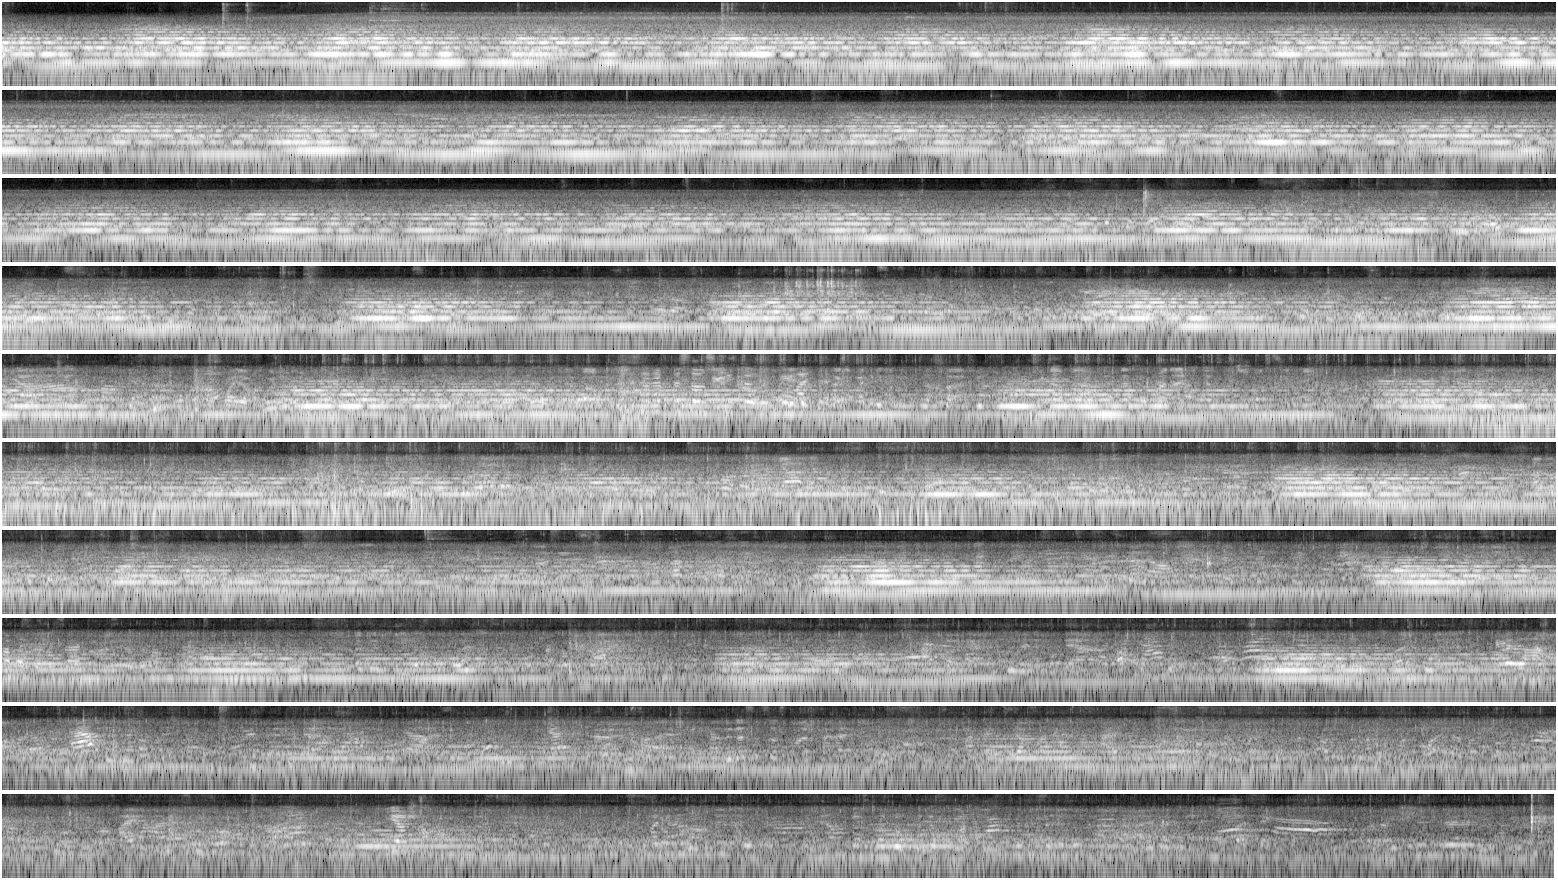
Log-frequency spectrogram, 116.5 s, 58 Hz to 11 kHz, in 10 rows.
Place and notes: {"title": "Hühnermarkt, Frankfurt am Main, Deutschland - 14th of August 2018 Teil 5", "date": "2018-08-14 18:20:00", "description": "Fifth and last part of the recording on the 14th of August 2018 in the new 'old town' that is supposed to be opened in late September. Already a lot of guides are leading through this new area, explaining buildings and constructions. The bells of the catholic church are calling for the evening mass. The fountain of the Hühnermarkt is audible. Several voices from visitors. Some motifs are repeated: the little chapel, that is already mentioned in the first part, the character of the 'old town', the barber shop is again audible....", "latitude": "50.11", "longitude": "8.68", "altitude": "100", "timezone": "GMT+1"}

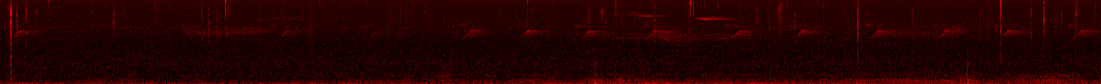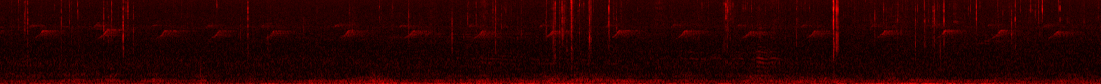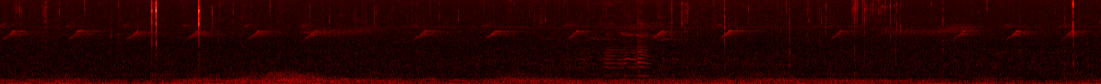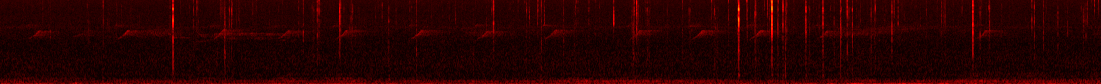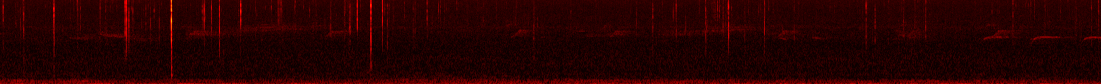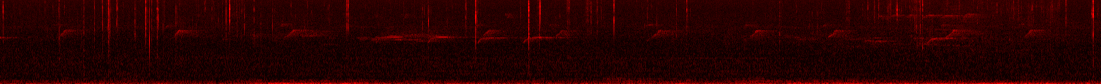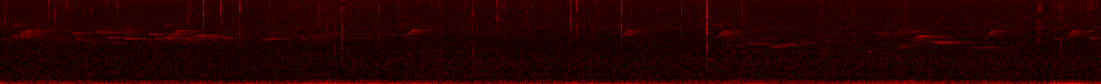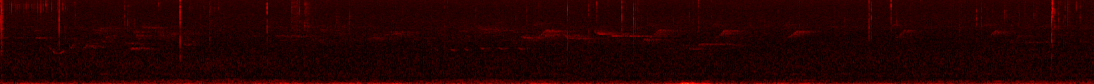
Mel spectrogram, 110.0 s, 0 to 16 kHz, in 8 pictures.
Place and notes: {"title": "Piramida, Maribor - a long black snail, drooling his lonely way", "date": "2013-06-06 19:11:00", "description": "through dry leaves of the forest ...", "latitude": "46.58", "longitude": "15.65", "altitude": "359", "timezone": "Europe/Ljubljana"}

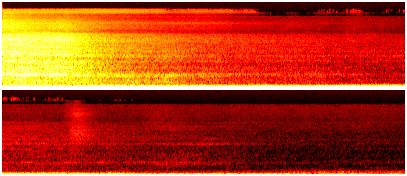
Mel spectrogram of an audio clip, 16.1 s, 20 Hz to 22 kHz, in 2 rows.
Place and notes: {"title": "schuettbuergermillen, train tunnel", "date": "2011-08-03 00:03:00", "description": "At a mountain tunnel - a regional train passing by hooting.\nSchuettbuergermillen, Zugtunnel\nAn einem Bergtunnel - ein Regionalzug fährt tutend vorbei.\nSchuettbuergermillen, tunnel ferroviaire\nLe tunnel sous la colline – un train régional passe en actionnant son klaxon.\nProject - Klangraum Our - topographic field recordings, sound objects and social ambiences", "latitude": "49.97", "longitude": "6.02", "altitude": "285", "timezone": "Europe/Luxembourg"}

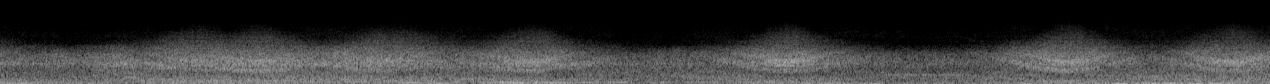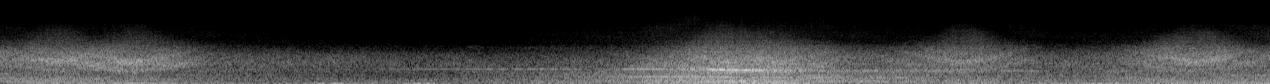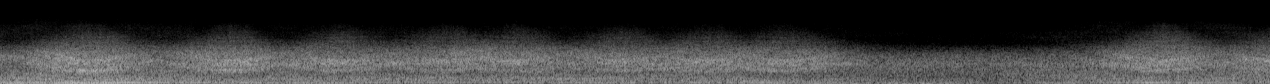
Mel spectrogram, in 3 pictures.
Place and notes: {"title": "houtribdijk: parkstreifen - the city, the country & me: parking lane", "date": "2011-07-06 14:38:00", "description": "traffic noise\nthe city, the country & me: july 6, 2011", "latitude": "52.61", "longitude": "5.44", "altitude": "1", "timezone": "Europe/Amsterdam"}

